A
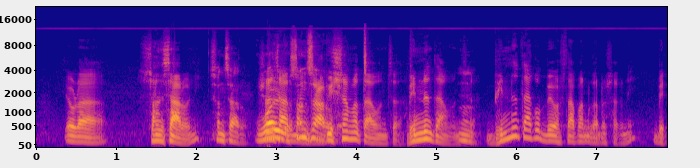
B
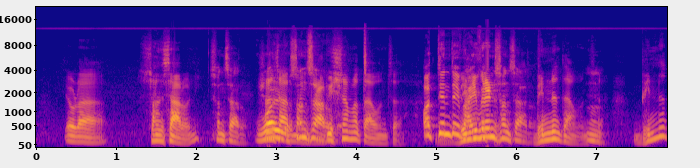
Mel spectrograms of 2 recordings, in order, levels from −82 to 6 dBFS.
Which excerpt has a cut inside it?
A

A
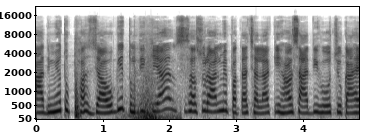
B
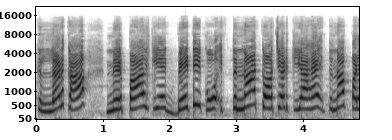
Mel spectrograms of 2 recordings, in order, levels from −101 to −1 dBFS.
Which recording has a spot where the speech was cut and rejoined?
A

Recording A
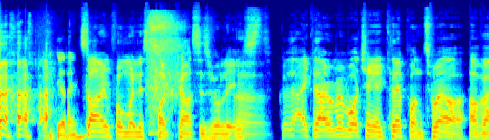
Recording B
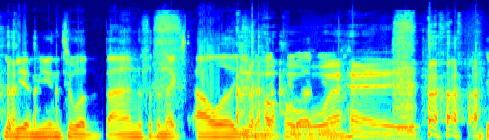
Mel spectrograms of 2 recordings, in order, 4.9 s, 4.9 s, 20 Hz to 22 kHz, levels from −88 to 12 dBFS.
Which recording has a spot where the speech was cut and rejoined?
A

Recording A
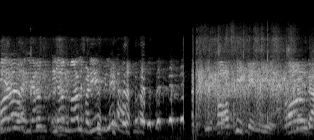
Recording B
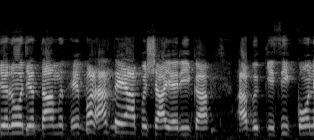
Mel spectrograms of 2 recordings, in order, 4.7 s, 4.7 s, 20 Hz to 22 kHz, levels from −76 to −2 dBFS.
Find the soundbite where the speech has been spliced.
A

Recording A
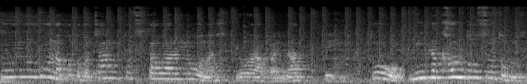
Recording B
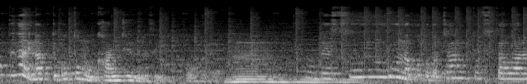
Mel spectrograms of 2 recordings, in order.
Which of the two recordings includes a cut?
A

